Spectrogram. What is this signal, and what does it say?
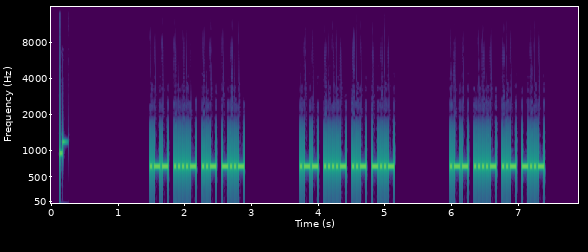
Morse code, heard as a keyed tone, about 37 wpm, 700 Hz. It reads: W4UX W4UX W4UX
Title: Easy Call Signs Repeated 3x - 40wpm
